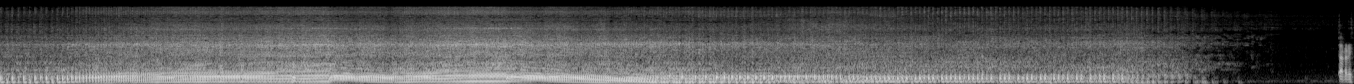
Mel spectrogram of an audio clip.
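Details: Single-cylinder carbureted motorcycle that is hard to start, dies quickly, fouls plugs black and wastes fuel, before carburetor repair: it revs up and down twice, rough and spluttery at the top, and blows black sooty exhaust; it runs rich from a carburetor fault.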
